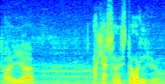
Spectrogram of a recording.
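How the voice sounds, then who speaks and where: A man's voice: low-pitched, a bit bright. An actor playing a hesitant, bewildered man drawn into danger, in a 1940s radio drama. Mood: uneasy. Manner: hesitant, halting speech. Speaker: first-person narrator and lead. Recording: dull lo-fi old radio broadcast. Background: music score.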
